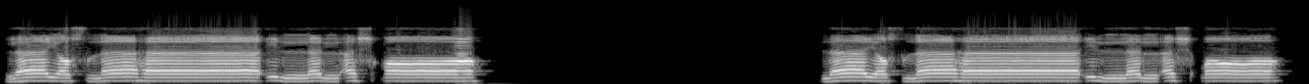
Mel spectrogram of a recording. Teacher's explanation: لا يصلاها، لا کو تھوڑا لمبا کریں گے. يصلاها صاد موٹا ہوگا اور لام پر کھڑی زبر ہے، تھوڑا لمبا ہوگا. يصلاها الف پر مد ہے جس کی وجہ سے ہا کو تھوڑا لمبا کریں گے.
